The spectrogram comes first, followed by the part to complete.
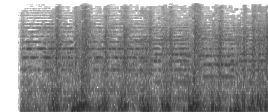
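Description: Asturian pipe band: gaitas (Asturian bagpipes) playing over their steady drone, with snare and bass drums beating along.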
